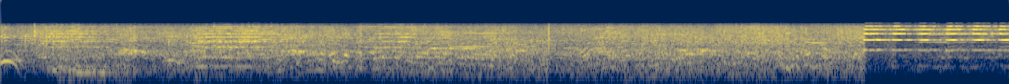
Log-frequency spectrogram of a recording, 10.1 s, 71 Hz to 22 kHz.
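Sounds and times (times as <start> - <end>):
arena crowd noise: 0.0 - 10.0
horn holding a steady note: 0.3 - 3.0, 8.6 - 10.0.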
